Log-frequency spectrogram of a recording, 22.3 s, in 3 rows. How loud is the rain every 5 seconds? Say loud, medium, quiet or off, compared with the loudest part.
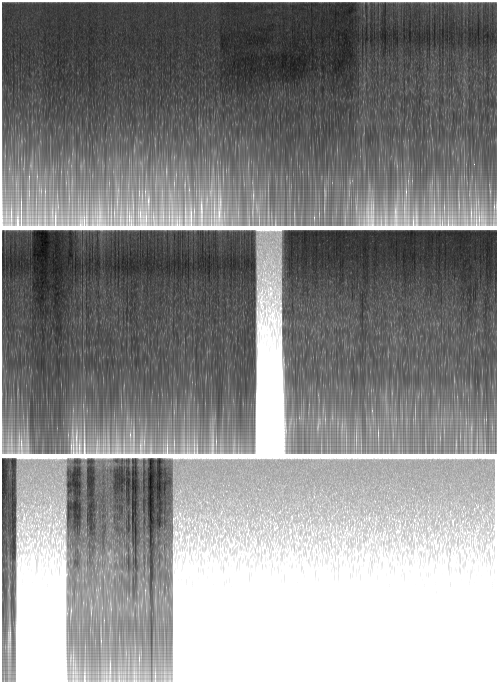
loud, loud, loud, off, off.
